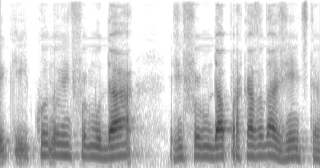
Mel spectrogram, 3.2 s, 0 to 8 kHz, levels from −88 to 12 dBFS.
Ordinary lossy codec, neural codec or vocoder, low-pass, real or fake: none; none; none; real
